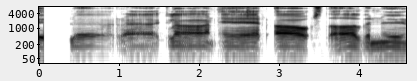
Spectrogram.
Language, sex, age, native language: Icelandic, male, 18-19, Icelandic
